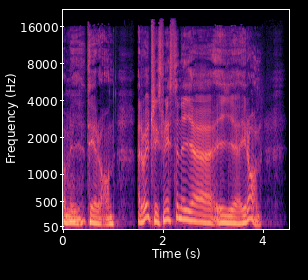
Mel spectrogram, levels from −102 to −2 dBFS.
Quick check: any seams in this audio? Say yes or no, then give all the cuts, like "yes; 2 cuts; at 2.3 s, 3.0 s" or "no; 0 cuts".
yes; 1 cut; at 1.4 s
